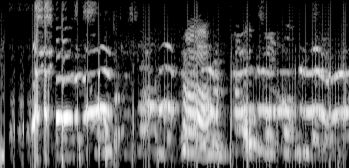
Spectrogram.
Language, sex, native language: Icelandic, other, Icelandic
